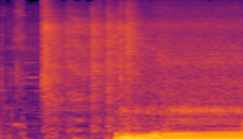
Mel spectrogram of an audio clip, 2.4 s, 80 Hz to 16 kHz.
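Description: A Lexus IS 300 fitted with a new aftermarket exhaust starts up and settles into a loud, deep, steady rumble after a second of quieter background noise, close to the tailpipe and heard alone.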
